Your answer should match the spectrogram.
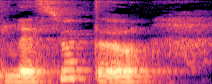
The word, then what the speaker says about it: Lesotho: know how to pronounce it because the correct pronunciation of the actual country is lesotho and so is this to sulu or yeah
